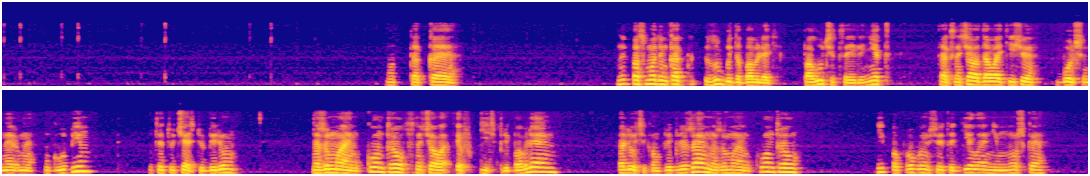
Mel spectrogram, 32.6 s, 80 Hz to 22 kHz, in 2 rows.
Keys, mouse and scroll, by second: 1.0 click, 4.7 click, 4.7 middle click, 7.0 middle click, 7.0-7.8 scroll up 2, 8.6-9.9 scroll up 1, 10.3 middle click, 12.0 middle click, 12.0 scroll up 1, 13.5 scroll down 1, 14.9 middle click, 14.9 scroll down 1, 24.9 scroll up 2, 24.9 f, 26.0 middle click, 27.5 ctrl+click.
